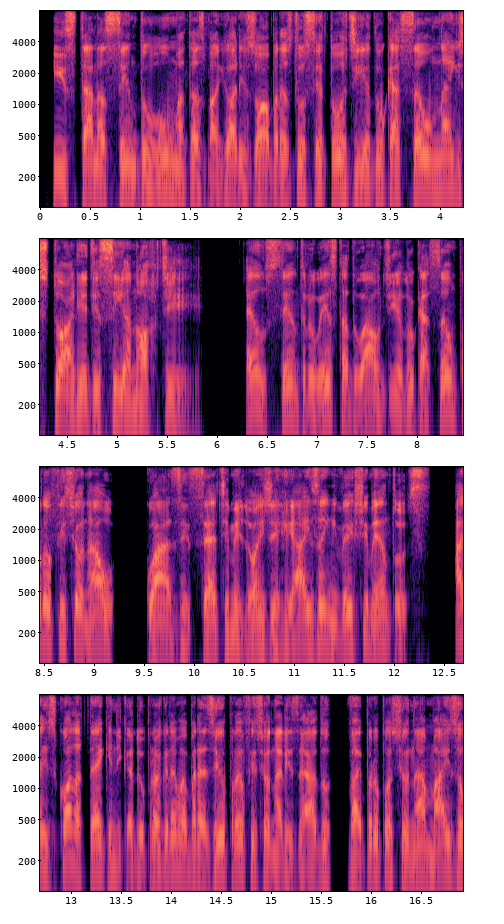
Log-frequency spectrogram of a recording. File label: portuguese brazilian political ads; Locutor brasileiro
